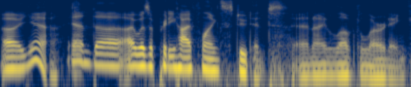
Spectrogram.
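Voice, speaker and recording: A man with a Southern Californian accent speaks in a fairly low voice with very wide pitch swings. The sound is dry and close, with no echo. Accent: Southern California American. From Los Angeles, US. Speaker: education director, podcast guest. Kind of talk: casual radio interview. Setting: radio studio.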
